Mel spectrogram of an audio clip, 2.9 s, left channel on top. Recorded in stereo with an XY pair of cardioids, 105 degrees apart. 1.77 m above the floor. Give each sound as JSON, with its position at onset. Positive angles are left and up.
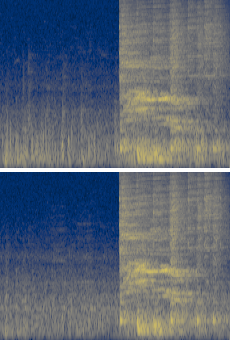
{"t": 1.5, "sound": "a scream", "azimuth_deg": -30, "distance_m": 2.5}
